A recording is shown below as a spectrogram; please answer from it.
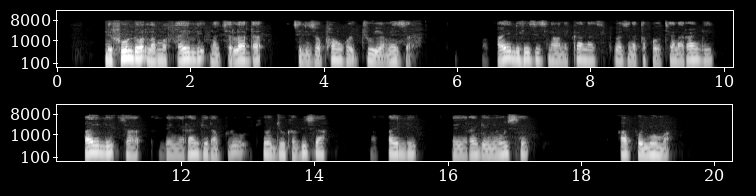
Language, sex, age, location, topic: Swahili, male, 18-24, Wajir, education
